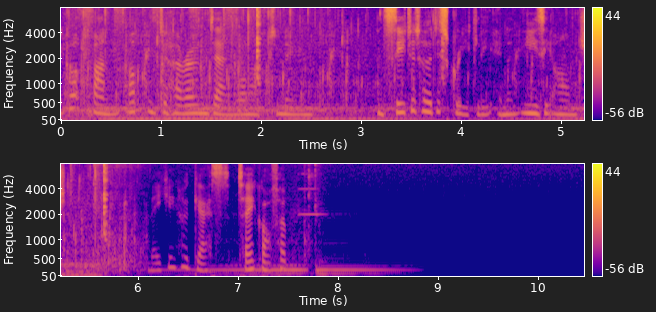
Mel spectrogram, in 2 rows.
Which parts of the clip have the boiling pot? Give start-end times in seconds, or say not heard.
0.0-6.1.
